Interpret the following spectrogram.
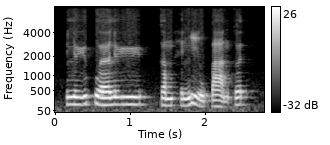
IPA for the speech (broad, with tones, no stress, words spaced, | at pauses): lyː˨˥kʷœː˨˧lyː˧ | kɐ˨mhɪ˨˥ŋiː˨˩w paː˨˩nkɵ˥t̚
